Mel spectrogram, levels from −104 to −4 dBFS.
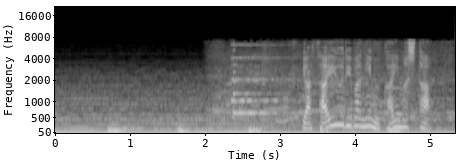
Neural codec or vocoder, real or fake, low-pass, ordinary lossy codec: none; real; 7.2 kHz; none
